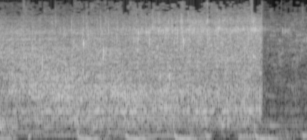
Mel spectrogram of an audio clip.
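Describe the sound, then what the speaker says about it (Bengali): Ground spice masala fries in a pan for a vegetarian cabbage dish, a steady close sizzle broken by repeated low scraping knocks of stirring, which stop near the end, leaving just the hiss. "মশলাটা ভালো করে আমি কষিয়ে নেব"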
